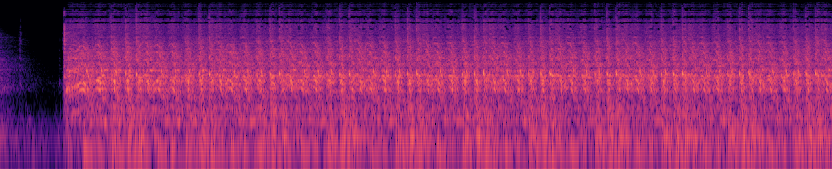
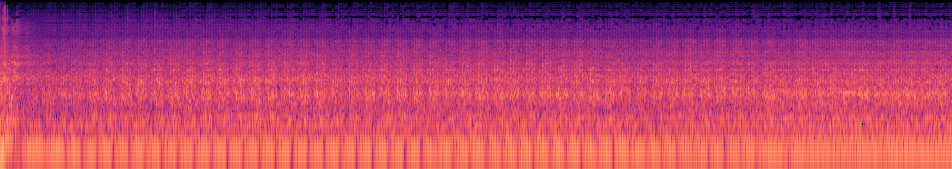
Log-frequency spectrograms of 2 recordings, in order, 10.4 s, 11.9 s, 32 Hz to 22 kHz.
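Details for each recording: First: 1992 Dodge D350 Cummins diesel, sitting about 14–15 years: steady, even cranking for about ten seconds with no firing; fuel shutdown solenoid not getting power. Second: 1992 Dodge D350 Cummins diesel after sitting about 14 years, new fuel filter primed with ATF, fuel shutdown jumped: even diesel clatter at steady idle, good oil pressure, not charging; normal running.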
